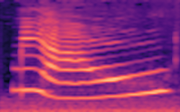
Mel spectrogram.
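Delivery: slow, high drawn-out meow; cat meow. Shown as a demonstration. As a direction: stretch the meow like a lazy cat. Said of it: "let's try meowing like a cat".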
